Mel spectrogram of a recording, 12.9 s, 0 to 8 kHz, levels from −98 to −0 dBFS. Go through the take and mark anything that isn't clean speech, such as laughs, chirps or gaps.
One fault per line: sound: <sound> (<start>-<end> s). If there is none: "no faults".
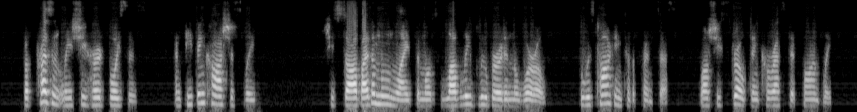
no faults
